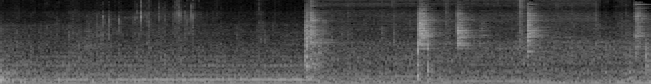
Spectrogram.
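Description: Truck-mounted hydraulic crane running with a steady hum and held whine that cuts off with a sharp metallic clank about three seconds in. Several more sharp metallic clanks and knocks follow as the crane lifts the wrecked car hanging in its slings.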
